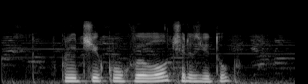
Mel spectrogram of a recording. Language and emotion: Russian, neutral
